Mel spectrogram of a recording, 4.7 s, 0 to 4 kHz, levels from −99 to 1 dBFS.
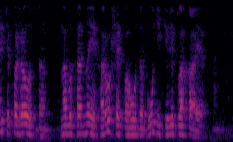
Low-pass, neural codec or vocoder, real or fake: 3.6 kHz; none; real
